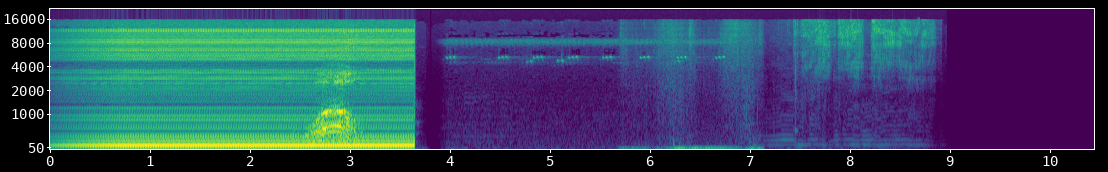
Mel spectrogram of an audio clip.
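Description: A loud, steady, low electric-sounding buzz from the intro logo's sound effect, with a brief warble near three seconds, cutting off abruptly after about three and a half seconds. Only faint, scattered sounds follow.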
